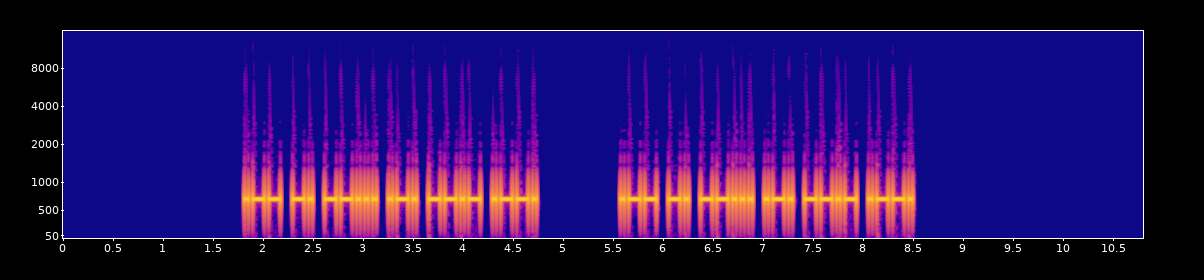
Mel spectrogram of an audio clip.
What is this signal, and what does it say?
Morse code, heard as a keyed tone, about 32 wpm, 700 Hz. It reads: WN7RQP WN7RQP
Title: USA Call Signs - 6 Characters - Repeated 2x - 30wpm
